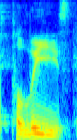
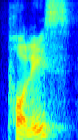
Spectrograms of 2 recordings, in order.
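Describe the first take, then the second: First: Police with a schwa, puh-LEES; right police. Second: Police with an O sound, poh-LEES; wrong police. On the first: Teacher giving the correct police to the class. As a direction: say police with a weak schwa first syllable. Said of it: "we don't have O sound, we have schwa sound". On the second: Teacher showing the wrong way to say police. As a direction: say police with a full O in the first syllable. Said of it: "it's not police". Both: Shown as a demonstration.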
